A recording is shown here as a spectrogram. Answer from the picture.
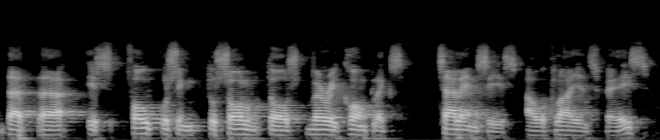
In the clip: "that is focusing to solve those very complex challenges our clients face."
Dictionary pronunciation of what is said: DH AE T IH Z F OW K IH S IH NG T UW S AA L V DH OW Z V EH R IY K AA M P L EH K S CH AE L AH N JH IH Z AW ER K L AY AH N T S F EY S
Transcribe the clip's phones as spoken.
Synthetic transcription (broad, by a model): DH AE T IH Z F OW K IH S IH NG T UW S AA L V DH OW S V EH R IY K AA M P L EH K S CH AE L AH N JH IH S AW ER K L AY AH N T S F EY S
